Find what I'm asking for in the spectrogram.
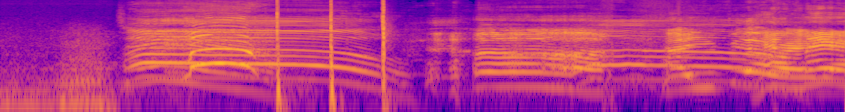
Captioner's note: everyone cheering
